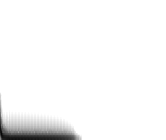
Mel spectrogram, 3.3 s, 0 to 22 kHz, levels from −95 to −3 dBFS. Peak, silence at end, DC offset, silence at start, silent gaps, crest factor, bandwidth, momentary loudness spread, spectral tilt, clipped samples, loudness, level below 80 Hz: -6 dBFS; 1.85 s; under 0.1%; 0 s; none; 16 dB; 0.4 kHz; 14 LU; -24 dB/octave; under 0.1%; -25 LUFS; -22 dBFS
